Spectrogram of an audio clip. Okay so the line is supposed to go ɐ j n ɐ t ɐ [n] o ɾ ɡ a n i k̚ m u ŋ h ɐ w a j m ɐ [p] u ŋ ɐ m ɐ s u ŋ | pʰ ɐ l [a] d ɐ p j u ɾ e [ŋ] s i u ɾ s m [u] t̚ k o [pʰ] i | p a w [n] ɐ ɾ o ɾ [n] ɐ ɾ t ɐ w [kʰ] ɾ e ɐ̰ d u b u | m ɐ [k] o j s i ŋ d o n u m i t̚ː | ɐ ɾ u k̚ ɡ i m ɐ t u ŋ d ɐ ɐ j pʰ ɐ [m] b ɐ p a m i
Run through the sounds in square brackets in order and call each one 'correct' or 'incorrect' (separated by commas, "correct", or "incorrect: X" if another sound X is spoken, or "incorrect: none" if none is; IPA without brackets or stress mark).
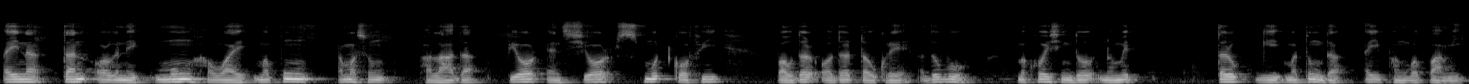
correct, correct, correct, incorrect: n, correct, correct, incorrect: d, incorrect: d, correct, incorrect: kʰ, incorrect: ŋ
